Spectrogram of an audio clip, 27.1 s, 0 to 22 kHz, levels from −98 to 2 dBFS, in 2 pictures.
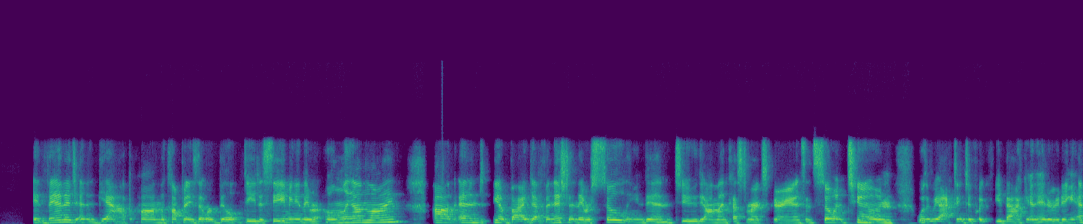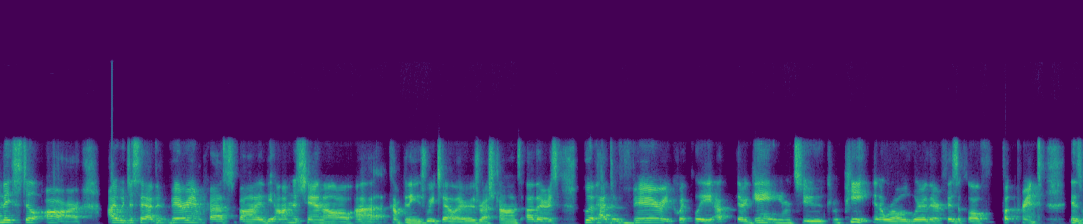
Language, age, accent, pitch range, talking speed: English, 30-49, American, 160-205 Hz, 180 wpm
